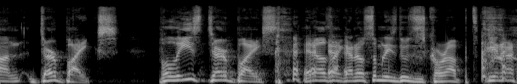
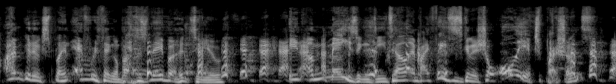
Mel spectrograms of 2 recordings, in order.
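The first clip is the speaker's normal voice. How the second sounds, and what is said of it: Good Ellie Menchen impression. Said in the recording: “That's a good Ellie Menchen impression.”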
